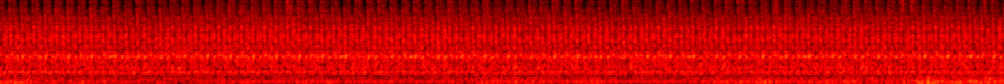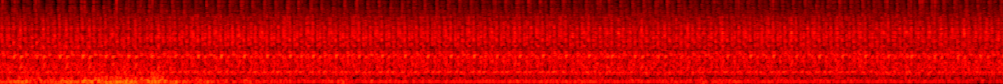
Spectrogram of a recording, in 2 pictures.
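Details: Nevadent water jet flosser (Lidl) on soft setting, emptying a full tank: steady mid-pitched buzz with fast even pulsing, no rattles or strain; pump running normally.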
